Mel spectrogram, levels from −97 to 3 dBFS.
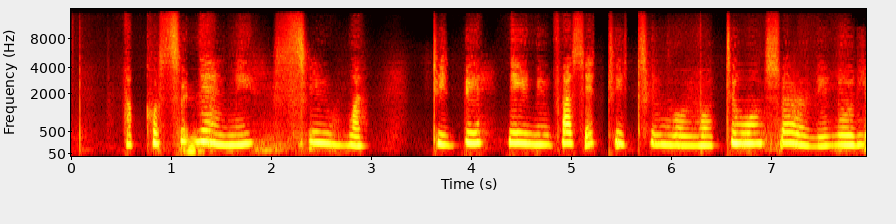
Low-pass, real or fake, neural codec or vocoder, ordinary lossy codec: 14.4 kHz; fake; codec, 44.1 kHz, 0.9 kbps, DAC; none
